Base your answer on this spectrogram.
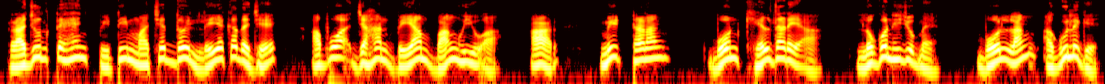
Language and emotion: Santali, surprised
